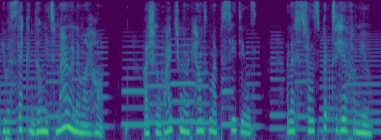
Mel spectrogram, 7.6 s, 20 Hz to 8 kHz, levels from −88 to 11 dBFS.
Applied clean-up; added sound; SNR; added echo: none; Wind instrument, woodwind instrument; 17 dB; none.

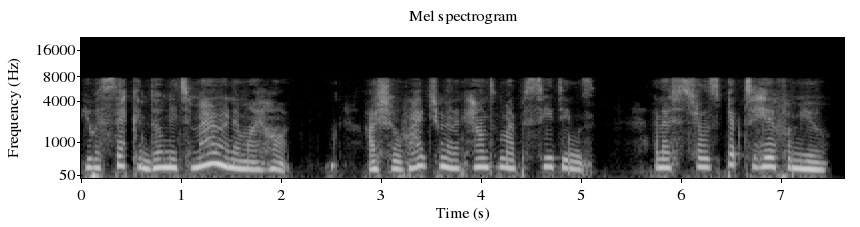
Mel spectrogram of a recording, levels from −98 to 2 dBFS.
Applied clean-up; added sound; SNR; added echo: neural mask model Resemble Enhance denoiser.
